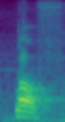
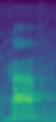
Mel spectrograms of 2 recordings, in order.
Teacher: Kalau qaf itu bunyinya mulutnya sambil agak manyun. Kalau kaf itu biasa aja mulutnya dibuka, ya, nggak pakai manyun.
